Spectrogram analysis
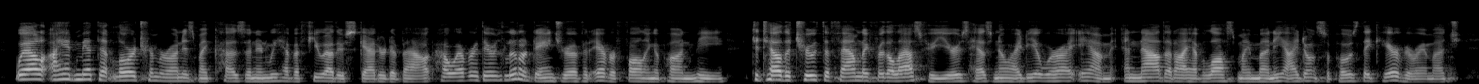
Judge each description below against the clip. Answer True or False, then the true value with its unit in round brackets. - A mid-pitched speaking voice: True (155 Hz)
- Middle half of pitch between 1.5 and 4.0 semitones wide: True (3.6 semitones)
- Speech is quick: True (240 wpm)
